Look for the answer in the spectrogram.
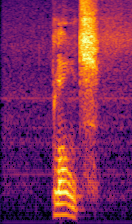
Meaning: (noun) 1. plant, any member of the kingdom Plantae 2. cabbage, vegetable (person with severe brain damage); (verb) inflection of planten: first/second/third-person singular present indicative
- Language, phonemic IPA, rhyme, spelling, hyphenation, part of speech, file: Dutch, /plɑnt/, -ɑnt, plant, plant, noun / verb, Nl-plant.ogg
